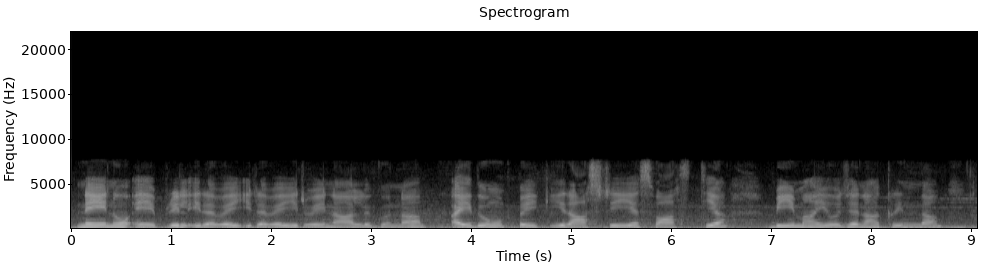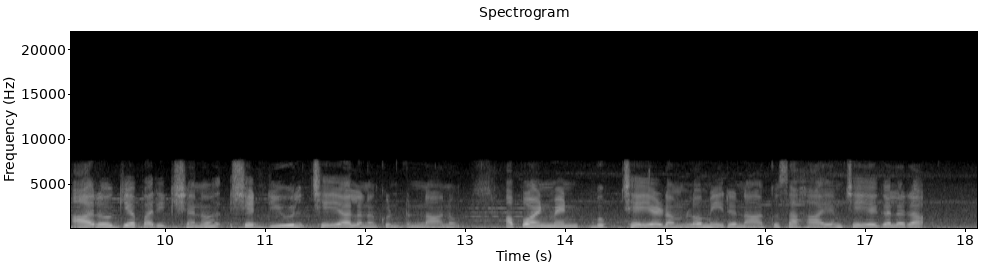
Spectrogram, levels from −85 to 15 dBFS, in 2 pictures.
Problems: constant background noise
